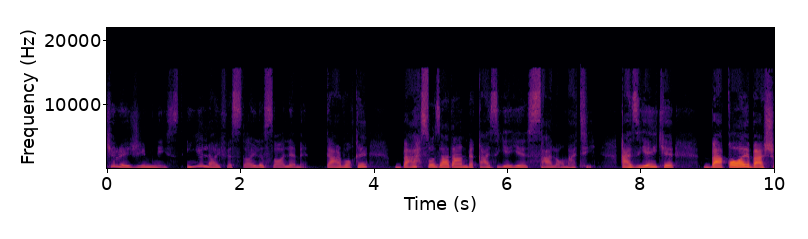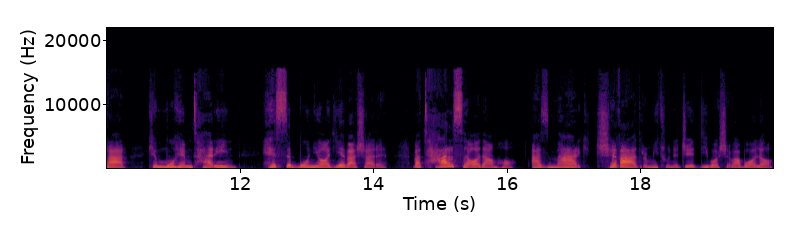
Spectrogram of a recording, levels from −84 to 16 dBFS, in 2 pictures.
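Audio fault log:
1.19–6.97 s, automatic gain rising: the automatic gain control decided the input was too quiet and slowly turned itself up, by about 11 dB over nearly six seconds. Because it's one gain stage acting on the whole signal, the speech and the background noise swell together, so the room gets louder right along with the talker. The ramp is gradual rather than a jump, which is why it comes across as a steady creep upward.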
